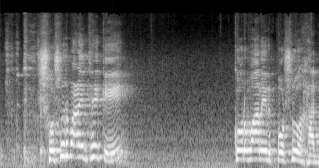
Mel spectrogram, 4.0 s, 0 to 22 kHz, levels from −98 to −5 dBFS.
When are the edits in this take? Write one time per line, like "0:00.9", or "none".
none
